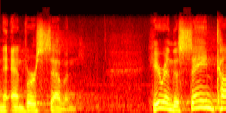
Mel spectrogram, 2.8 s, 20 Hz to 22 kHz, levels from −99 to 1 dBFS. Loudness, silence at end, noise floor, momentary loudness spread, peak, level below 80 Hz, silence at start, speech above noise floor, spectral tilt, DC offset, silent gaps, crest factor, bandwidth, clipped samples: -18 LUFS; 0 s; -46 dBFS; 7 LU; -4 dBFS; -66 dBFS; 0 s; 29 dB; -4.5 dB/octave; under 0.1%; none; 16 dB; 12 kHz; under 0.1%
